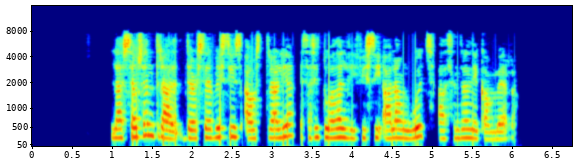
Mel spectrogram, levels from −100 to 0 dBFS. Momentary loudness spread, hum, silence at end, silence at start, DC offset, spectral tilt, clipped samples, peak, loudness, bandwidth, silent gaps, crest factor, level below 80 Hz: 7 LU; none; 0.7 s; 1 s; under 0.1%; -3 dB/octave; under 0.1%; -4 dBFS; -21 LUFS; 8.4 kHz; none; 18 dB; -54 dBFS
